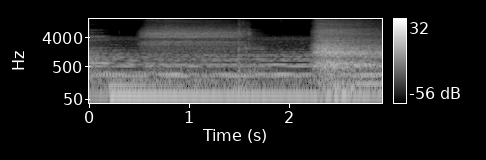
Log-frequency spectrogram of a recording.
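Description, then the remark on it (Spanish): A slow, deep breath drawn in through the nose, held briefly, then released in a louder, airy exhale, steady with no talking. “Vamos a hacer otra respiración más.”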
